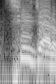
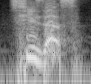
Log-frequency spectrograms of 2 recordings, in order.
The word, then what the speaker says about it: scissors: অনেকে আমরা ভুল উচ্চারণ করে থাকি, কাঁচির যেটা হচ্ছে সিজার বলে থাকি, কিন্তু আসলে এটা উচ্চারণ হবে সিজাস, সিজার হবে না, হবে হচ্ছে সিজাস, SCISSORS, সিজার্স।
